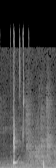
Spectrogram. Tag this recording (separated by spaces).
drip running shower toilet water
